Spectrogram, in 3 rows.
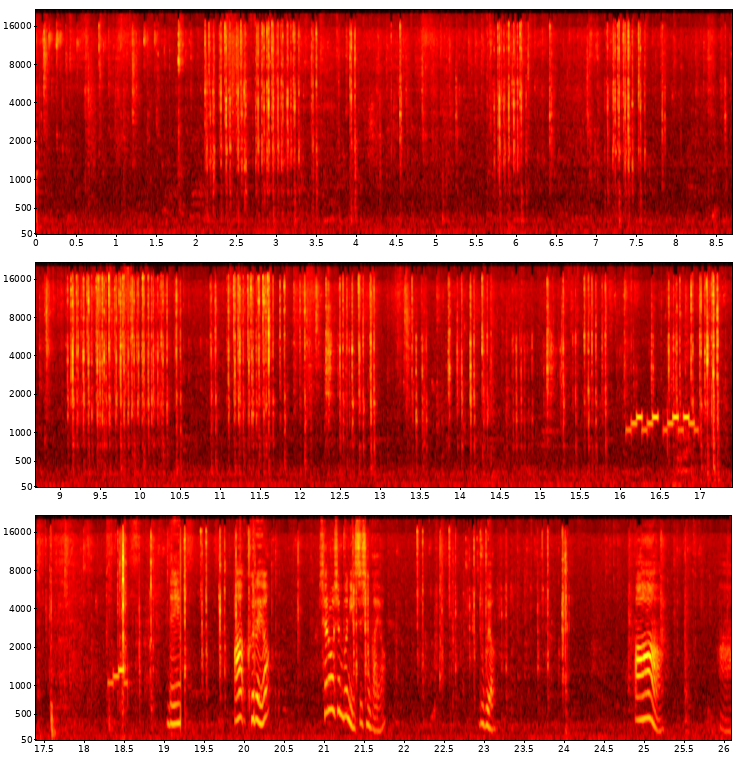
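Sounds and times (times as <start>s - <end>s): mechanical keyboard typing: 2.1s - 4.9s, 5.6s - 8.0s, 8.6s - 17.3s, 18.4s - 20.4s, 21.2s - 24.2s.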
